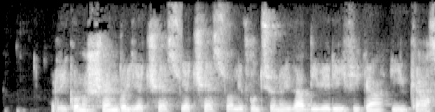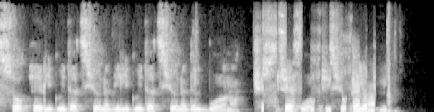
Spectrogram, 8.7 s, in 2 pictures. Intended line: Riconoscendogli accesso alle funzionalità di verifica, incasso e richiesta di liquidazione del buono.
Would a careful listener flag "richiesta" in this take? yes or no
yes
